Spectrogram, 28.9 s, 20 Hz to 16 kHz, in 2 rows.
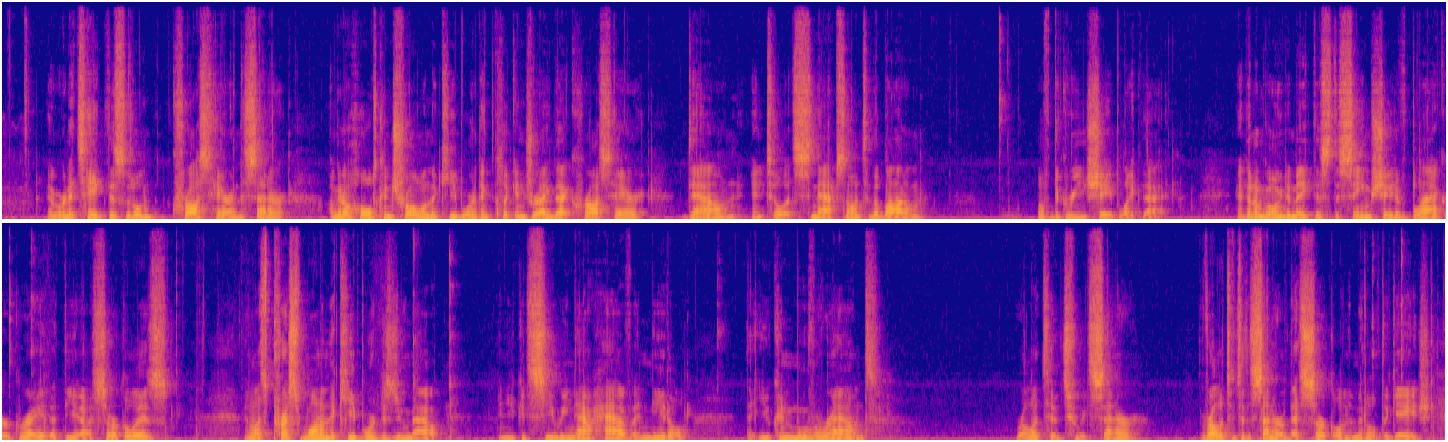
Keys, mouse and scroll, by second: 5.4-10.3 ctrl+drag, 14.7 click, 18.0 1, 18.7 click, 21.7-28.8 drag.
